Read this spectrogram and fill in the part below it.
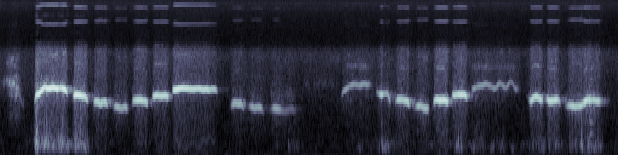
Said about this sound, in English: Can you please, though, sing it for us again? Can you whistle again? Whistle again.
